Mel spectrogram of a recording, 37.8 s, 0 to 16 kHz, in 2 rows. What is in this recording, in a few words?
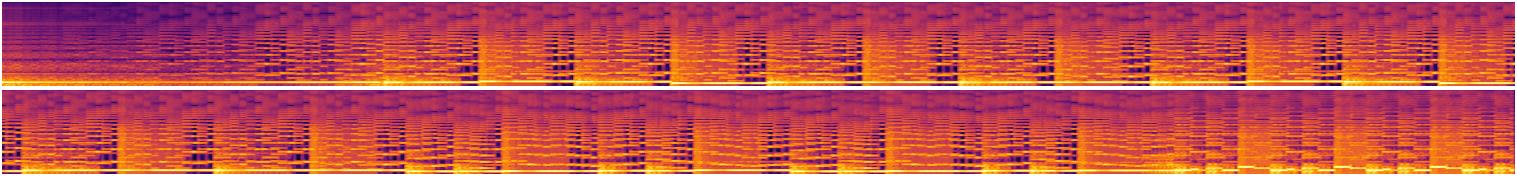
8bit bgm slow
